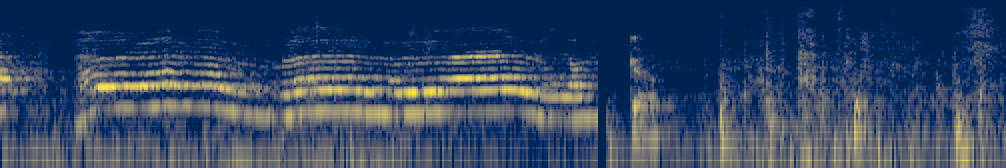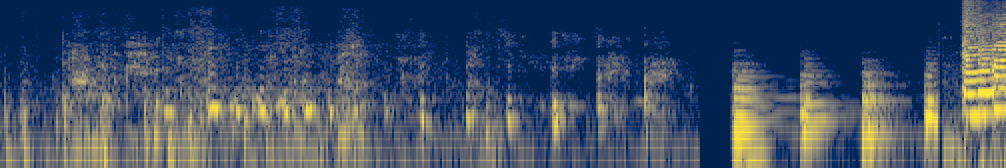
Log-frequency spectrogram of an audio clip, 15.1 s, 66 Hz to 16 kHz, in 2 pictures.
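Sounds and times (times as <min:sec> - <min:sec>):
people laughing: 0:08.5 - 0:12.8.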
